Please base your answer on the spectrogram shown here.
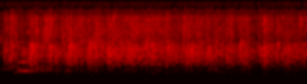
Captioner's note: clapping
